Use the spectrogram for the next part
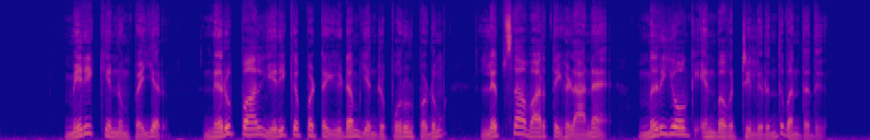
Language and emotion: Tamil, neutral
